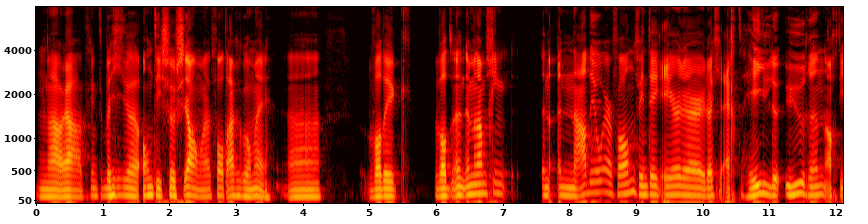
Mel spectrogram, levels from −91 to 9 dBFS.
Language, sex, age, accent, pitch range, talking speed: Dutch, male, 20-39, Dutch, 110-125 Hz, 175 wpm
